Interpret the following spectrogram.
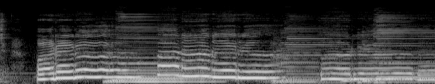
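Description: Steel-string acoustic guitar strummed softly, with light strokes whose chords ring on, while a voice sings a slow melody over it.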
